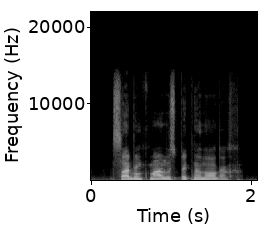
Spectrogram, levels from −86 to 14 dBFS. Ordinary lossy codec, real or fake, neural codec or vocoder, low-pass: none; fake; codec, 32 kHz, 1.9 kbps, SNAC; 14.4 kHz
